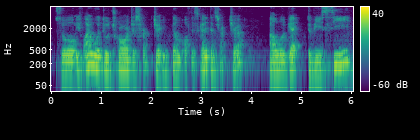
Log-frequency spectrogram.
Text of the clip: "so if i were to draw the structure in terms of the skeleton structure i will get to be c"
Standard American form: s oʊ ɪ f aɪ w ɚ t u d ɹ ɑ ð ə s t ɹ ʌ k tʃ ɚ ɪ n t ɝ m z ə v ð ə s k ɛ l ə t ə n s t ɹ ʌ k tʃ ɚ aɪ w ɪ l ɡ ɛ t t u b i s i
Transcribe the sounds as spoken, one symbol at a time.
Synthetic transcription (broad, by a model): s oʊ ɪ f aɪ w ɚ t u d ɹ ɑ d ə s t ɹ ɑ k tʃ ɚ ɪ n t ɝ m ə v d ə s k ɛ l ə t ə n s t ɹ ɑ k tʃ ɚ aɪ w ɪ l ɡ ɛ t t u b i s i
